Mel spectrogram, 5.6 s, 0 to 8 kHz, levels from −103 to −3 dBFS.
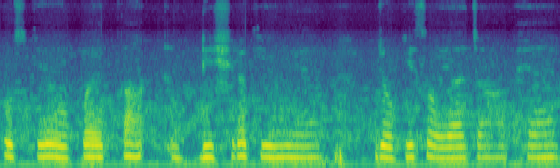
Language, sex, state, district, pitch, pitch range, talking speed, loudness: Hindi, female, Punjab, Pathankot, 205 Hz, 200-215 Hz, 115 wpm, -16 LUFS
